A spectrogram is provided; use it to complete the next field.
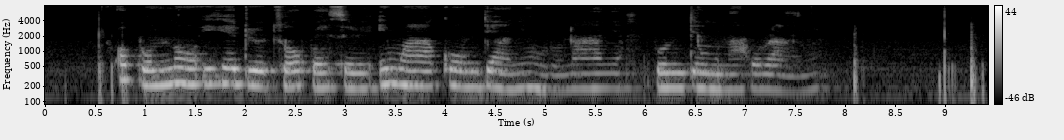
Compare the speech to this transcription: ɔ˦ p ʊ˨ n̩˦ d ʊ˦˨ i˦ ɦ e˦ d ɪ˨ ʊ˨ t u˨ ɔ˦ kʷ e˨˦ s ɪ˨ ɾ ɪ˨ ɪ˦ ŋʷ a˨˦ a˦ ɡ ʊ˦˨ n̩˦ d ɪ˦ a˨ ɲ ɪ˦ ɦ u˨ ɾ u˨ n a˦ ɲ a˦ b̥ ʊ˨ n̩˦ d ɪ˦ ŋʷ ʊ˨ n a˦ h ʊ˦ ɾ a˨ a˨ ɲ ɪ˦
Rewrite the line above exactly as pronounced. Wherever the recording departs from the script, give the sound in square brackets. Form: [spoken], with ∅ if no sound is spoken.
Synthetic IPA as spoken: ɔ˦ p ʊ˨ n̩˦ [n] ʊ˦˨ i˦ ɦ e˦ d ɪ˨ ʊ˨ t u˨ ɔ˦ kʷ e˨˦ s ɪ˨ ɾ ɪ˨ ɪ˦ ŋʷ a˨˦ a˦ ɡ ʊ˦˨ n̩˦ d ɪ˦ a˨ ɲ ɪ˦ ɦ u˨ ɾ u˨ n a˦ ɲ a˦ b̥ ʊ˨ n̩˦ d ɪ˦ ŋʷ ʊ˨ n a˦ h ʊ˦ ɾ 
